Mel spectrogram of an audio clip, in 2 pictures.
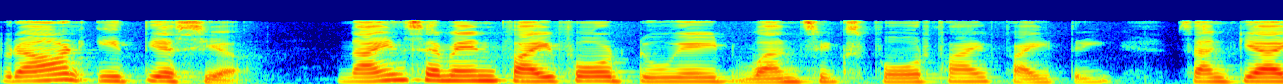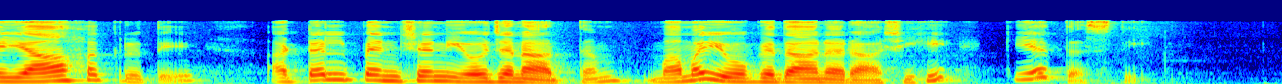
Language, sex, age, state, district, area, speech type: Sanskrit, female, 60+, Karnataka, Bangalore Urban, urban, read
